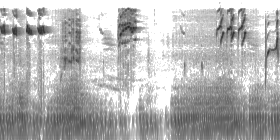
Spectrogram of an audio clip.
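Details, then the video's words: Black-and-white bulbul in gacor and teler song: four repeated high whistled notes, then scratchy bursts and a rising slur, over a loud continuous low droning hum. "Suara MENYERAMKAN Burung Cucak keling ketika gacor dan teler"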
